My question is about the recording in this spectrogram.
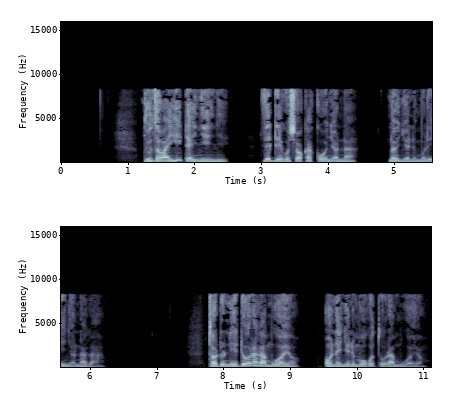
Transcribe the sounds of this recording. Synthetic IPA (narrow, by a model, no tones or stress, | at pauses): ðuðɔwaiɦidaiɲiɲi | ðedeɣoɕɔːkakoːɲɔna | nɔiɲwɛnemoɾeːɲɔnaɣa̰ | tɔdoneːdoːɾaɣamwɔjɔ | ɔnaiɲwɛnemoɣotoːɾamwɔjɔ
